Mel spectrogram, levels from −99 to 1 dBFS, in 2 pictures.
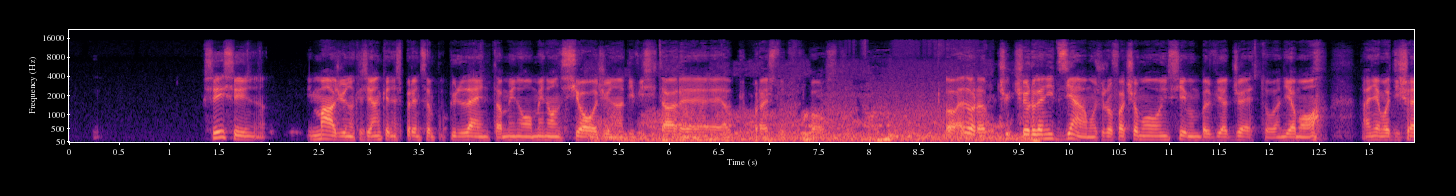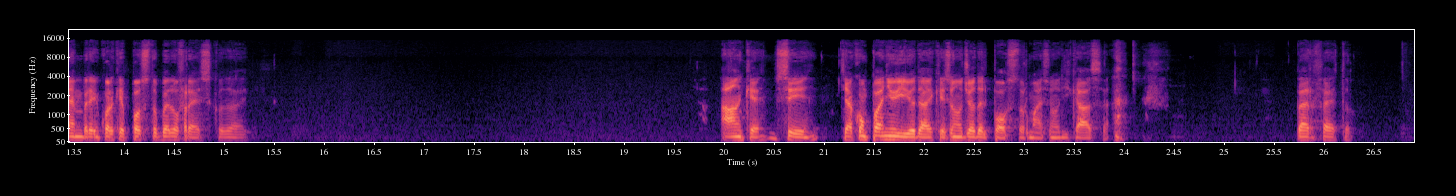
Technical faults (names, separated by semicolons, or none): echo leak; background gated by the echo canceller; speech suppressed in double talk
